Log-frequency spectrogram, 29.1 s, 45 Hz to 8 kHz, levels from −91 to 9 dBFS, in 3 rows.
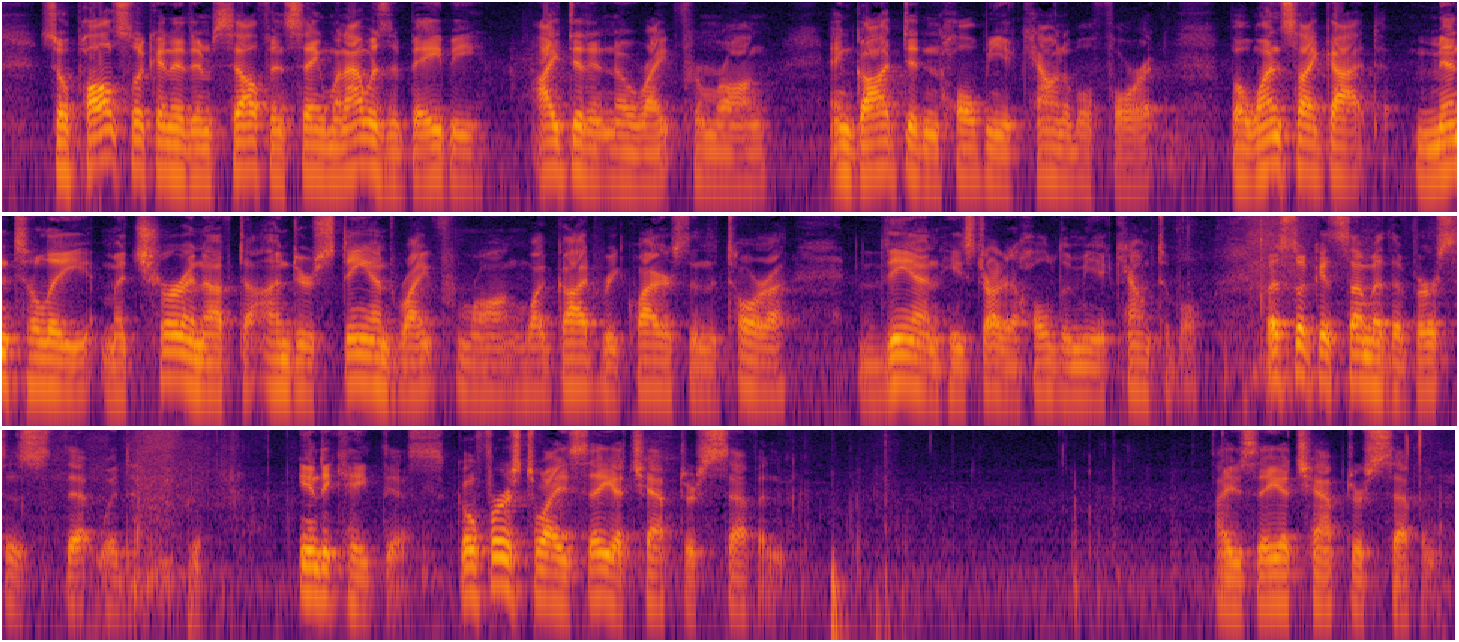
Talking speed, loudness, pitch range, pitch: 145 wpm, -18 LUFS, 105-125 Hz, 115 Hz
